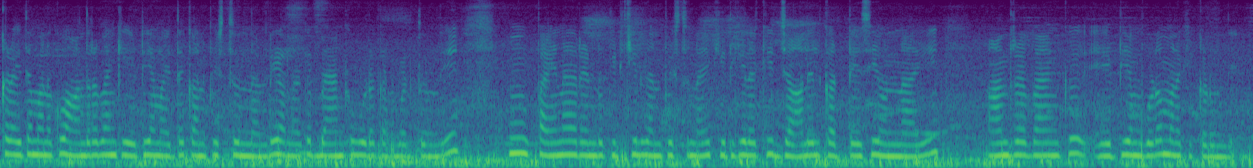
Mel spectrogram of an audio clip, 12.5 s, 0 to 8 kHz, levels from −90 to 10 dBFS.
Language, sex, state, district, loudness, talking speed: Telugu, female, Andhra Pradesh, Srikakulam, -19 LUFS, 130 wpm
